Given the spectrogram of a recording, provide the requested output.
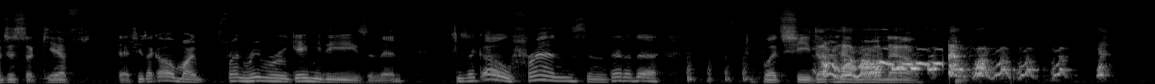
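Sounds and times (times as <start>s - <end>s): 
speech: 0.0s - 10.0s
dog barking: 8.2s - 11.2s.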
